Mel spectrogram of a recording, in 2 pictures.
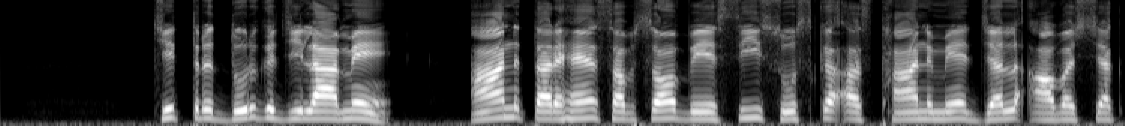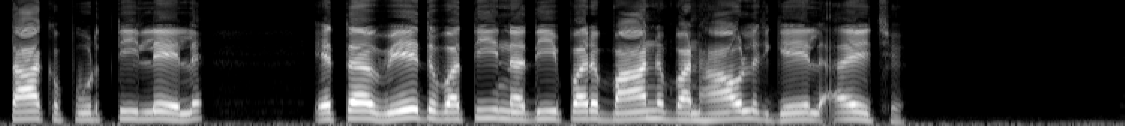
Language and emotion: Maithili, neutral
